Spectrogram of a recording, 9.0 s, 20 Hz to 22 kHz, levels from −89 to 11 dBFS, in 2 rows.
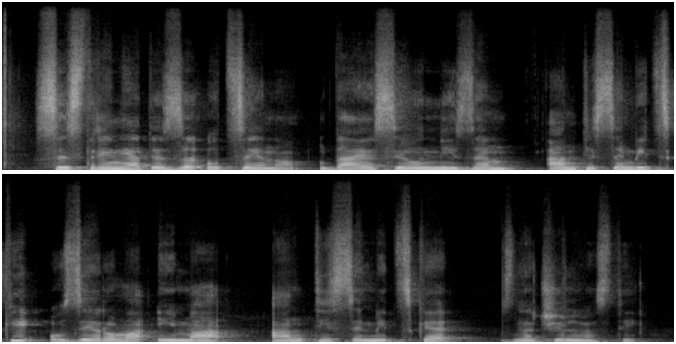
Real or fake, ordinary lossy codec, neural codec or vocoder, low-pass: fake; none; codec, 44.1 kHz, 7.8 kbps, DAC; none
